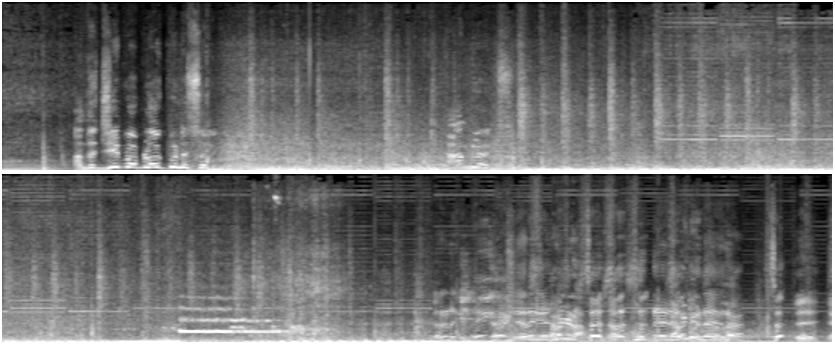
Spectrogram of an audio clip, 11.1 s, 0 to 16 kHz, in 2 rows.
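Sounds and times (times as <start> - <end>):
vehicle engine and road noise: 0.0 - 11.0
dramatic film score: 1.4 - 11.0.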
